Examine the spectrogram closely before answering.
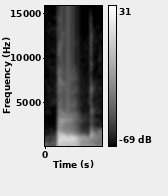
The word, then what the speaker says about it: talk: look at the word talk। talk में इधर I silent था, देखो TALK जो टॉक होता है उसमें I साइलेंट होता है।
